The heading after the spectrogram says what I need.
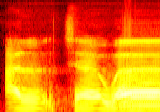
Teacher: dibaca panjang, 2 ketukan saja, jangan panjang-panjang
